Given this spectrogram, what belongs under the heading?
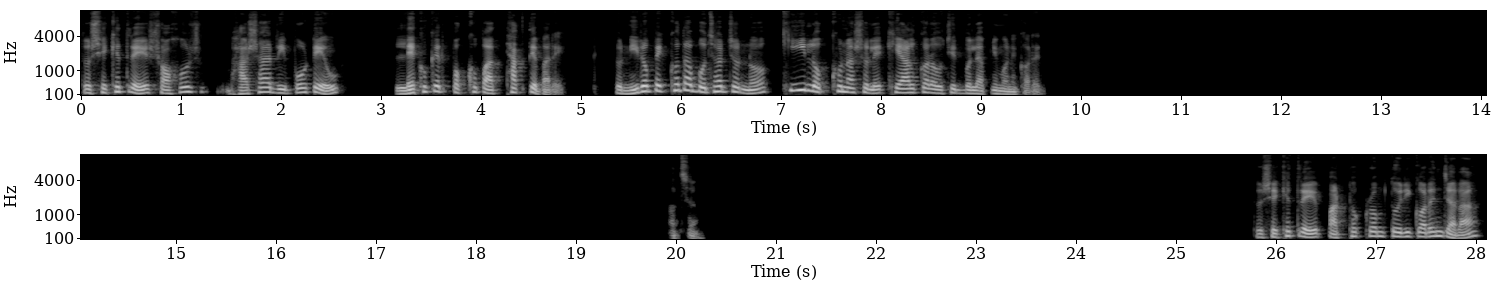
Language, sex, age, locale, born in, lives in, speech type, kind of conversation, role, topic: Bengali, male, 35-39, bn-BD, Bangladesh, Finland, read, expert-assistant, asker, নতুন পাঠ্যক্রম বানানোর সময় আমরা যেসব তথ্য বা পরামর্শ শুনি, সেগুলো আসলেই কতটা নির্ভরযোগ্য—কীভাবে বুঝব?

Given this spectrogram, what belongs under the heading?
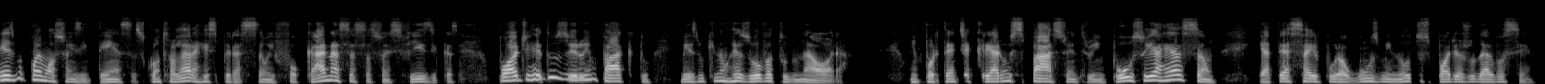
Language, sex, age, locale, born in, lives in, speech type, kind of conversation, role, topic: Portuguese, male, 55-59, pt-BR, Brazil, United States, read, expert-assistant, expert, O que realmente funciona para não se deixar levar por emoções negativas no dia a dia?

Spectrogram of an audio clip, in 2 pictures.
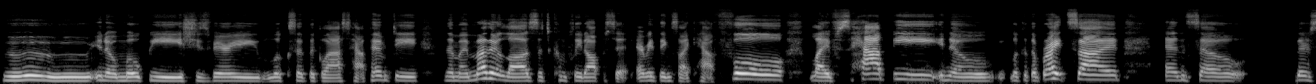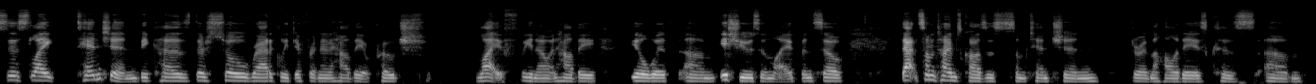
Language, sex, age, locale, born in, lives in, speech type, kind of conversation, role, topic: English, female, 55-59, en-US, United States, United States, conversation, unstructured, none, How should I handle family disagreements during the holidays?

